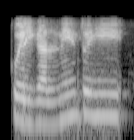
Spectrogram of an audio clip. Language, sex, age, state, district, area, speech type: Punjabi, female, 45-60, Punjab, Gurdaspur, rural, conversation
